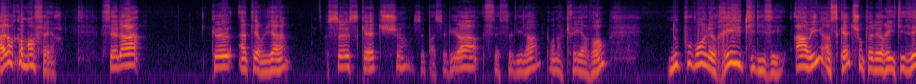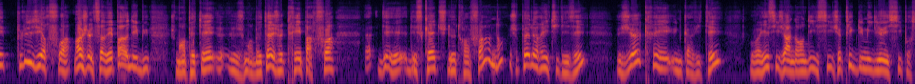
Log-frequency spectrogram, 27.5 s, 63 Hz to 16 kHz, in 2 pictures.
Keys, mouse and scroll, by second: 2.8 click, 4.6 click, 5.1 space, 5.8 space, 6.6 click, 7.3 click, 7.6 space, 15.8 scroll up 1, 16.4 right click, 23.6 click, 24.8-25.1 scroll up 1, 25.5 right click, 26.8 middle click.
